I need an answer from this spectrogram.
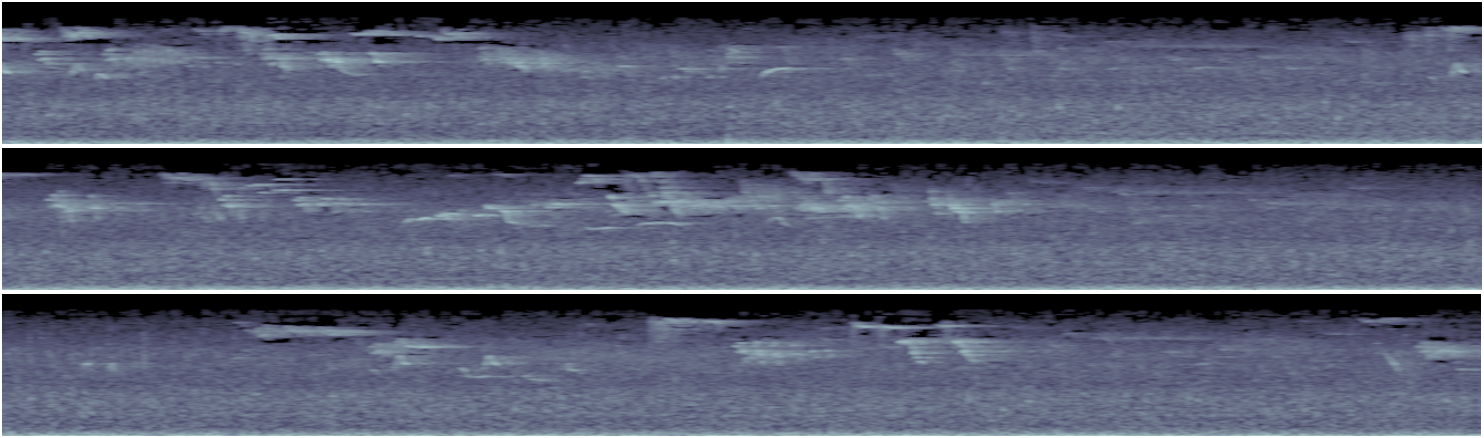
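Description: Small birds chirping and calling in scattered bursts, busiest in the first few seconds, again from about ten to seventeen seconds in, and near the end, over a steady background hiss.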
